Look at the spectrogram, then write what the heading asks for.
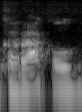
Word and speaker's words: Curaçao: If you ever heard of that, Curacao or Caraco is how some people would pronounce it.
